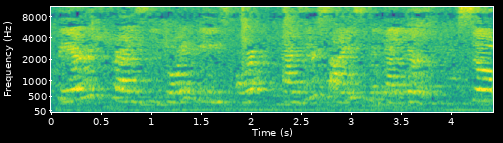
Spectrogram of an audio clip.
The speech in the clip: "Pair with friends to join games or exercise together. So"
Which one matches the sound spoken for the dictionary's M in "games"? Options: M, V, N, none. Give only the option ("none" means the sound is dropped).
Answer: none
